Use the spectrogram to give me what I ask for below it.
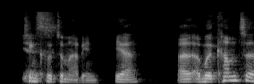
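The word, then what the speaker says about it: Tincuța Marin: That's correct my pronunciation. Tincuta Marin. Yes. Tincuta Marin.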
